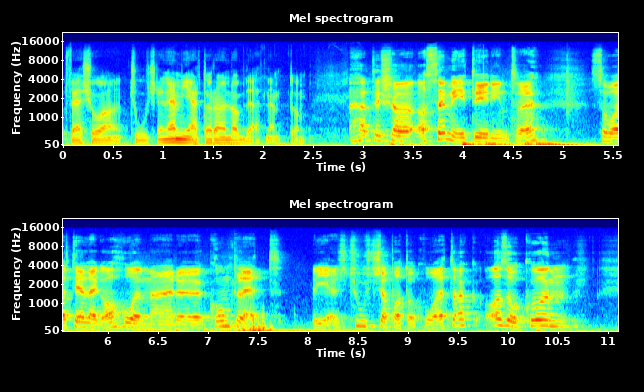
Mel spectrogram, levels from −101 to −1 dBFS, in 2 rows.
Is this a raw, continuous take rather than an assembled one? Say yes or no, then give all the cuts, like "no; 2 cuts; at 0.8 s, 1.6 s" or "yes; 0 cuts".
yes; 0 cuts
